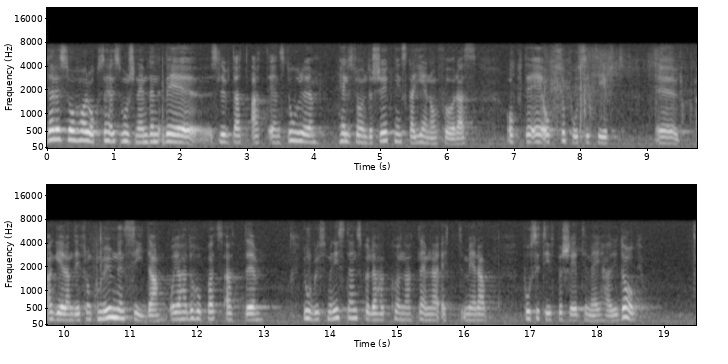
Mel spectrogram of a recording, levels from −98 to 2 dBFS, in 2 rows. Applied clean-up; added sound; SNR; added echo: none; none; none; none.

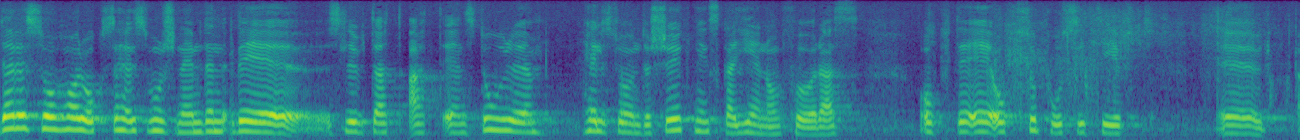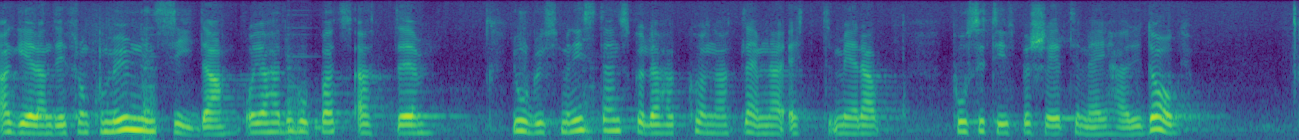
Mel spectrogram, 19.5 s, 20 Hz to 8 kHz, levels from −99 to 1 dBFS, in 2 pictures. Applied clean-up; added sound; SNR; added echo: neural separator model SepFormer DNS4.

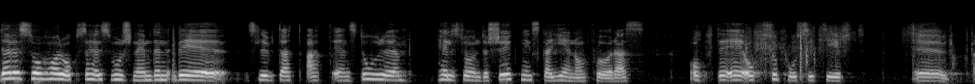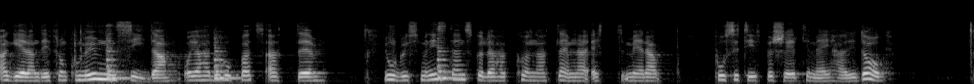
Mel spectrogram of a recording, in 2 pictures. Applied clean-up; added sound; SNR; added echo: neural mask model RNNoise.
